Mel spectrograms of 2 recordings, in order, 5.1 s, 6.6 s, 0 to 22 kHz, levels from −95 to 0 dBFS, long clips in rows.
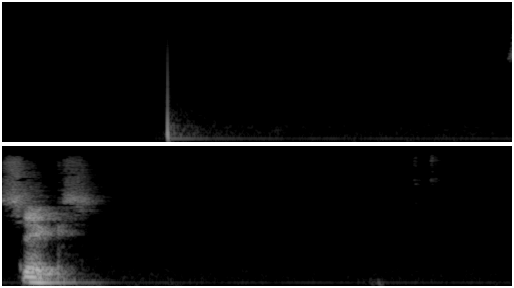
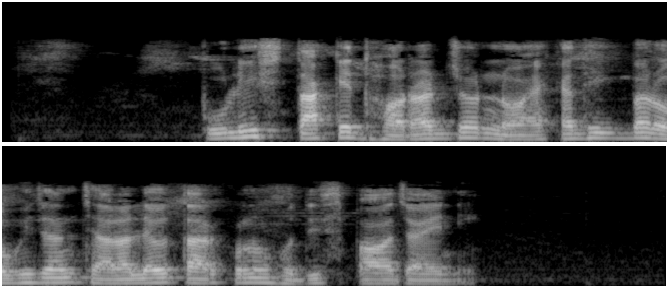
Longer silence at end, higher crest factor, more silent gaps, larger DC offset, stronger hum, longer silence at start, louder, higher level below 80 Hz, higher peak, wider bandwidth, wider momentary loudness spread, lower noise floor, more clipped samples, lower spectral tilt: first, 2.1 s vs 0.95 s; about the same, 26 dB vs 24 dB; neither; neither; neither; first, 2.55 s vs 0.25 s; second, -35 LUFS vs -28 LUFS; second, -82 dBFS vs -62 dBFS; second, -18 dBFS vs -6 dBFS; first, 16 kHz vs 7.8 kHz; first, 23 LU vs 10 LU; first, -88 dBFS vs -76 dBFS; neither; about the same, -5 dB/octave vs -4 dB/octave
